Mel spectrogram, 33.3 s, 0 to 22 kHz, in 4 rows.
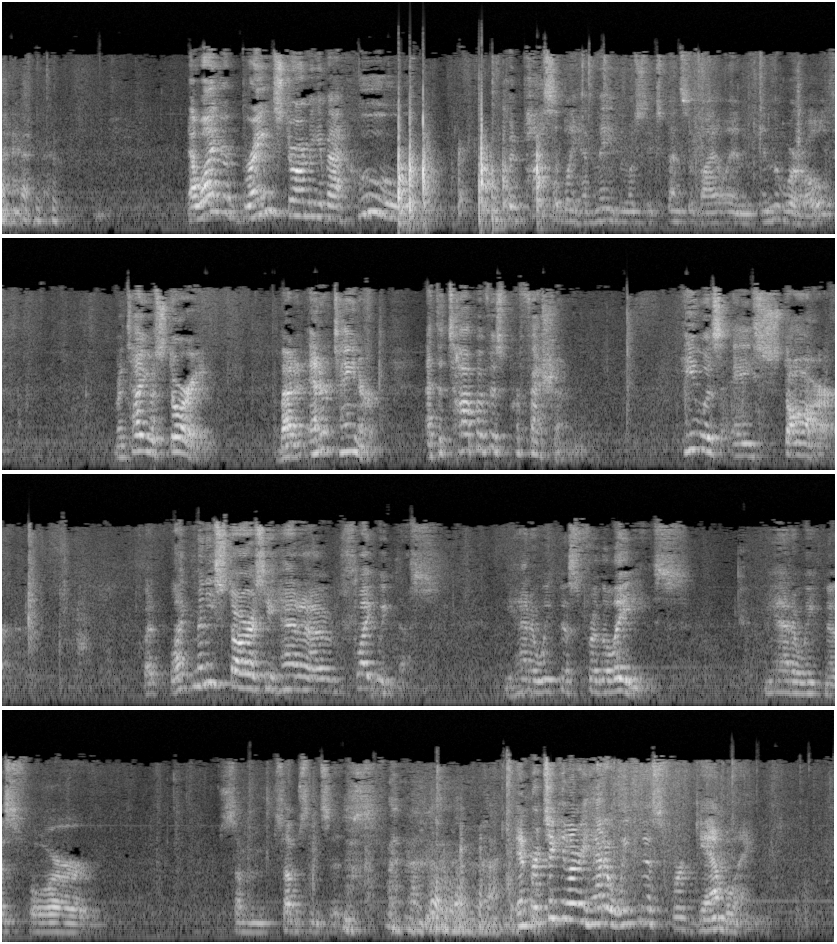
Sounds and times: Speech: 0:01.9 - 0:04.1, 0:05.0 - 0:08.5, 0:09.5 - 0:14.2, 0:15.2 - 0:16.9, 0:18.1 - 0:23.6, 0:24.3 - 0:26.1, 0:27.2 - 0:28.8, 0:29.9 - 0:32.7.

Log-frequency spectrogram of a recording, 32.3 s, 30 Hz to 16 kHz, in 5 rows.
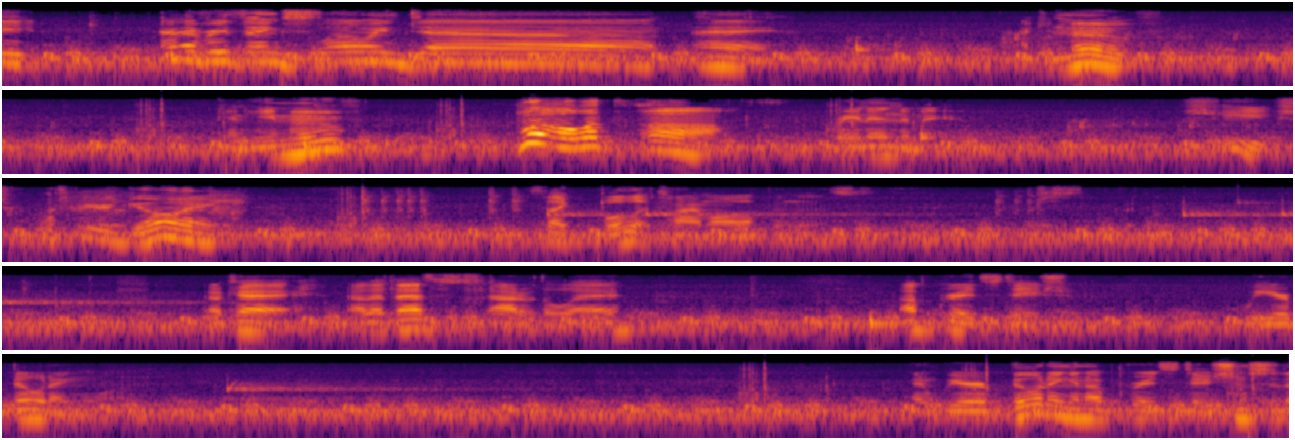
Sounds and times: Speech: 0:00.8 - 0:03.9, 0:05.1 - 0:05.8, 0:07.6 - 0:08.2, 0:09.0 - 0:11.3, 0:12.4 - 0:14.1, 0:15.6 - 0:17.2, 0:20.4 - 0:22.5, 0:23.9 - 0:24.7, 0:25.6 - 0:26.4, 0:30.4 - 0:32.2.

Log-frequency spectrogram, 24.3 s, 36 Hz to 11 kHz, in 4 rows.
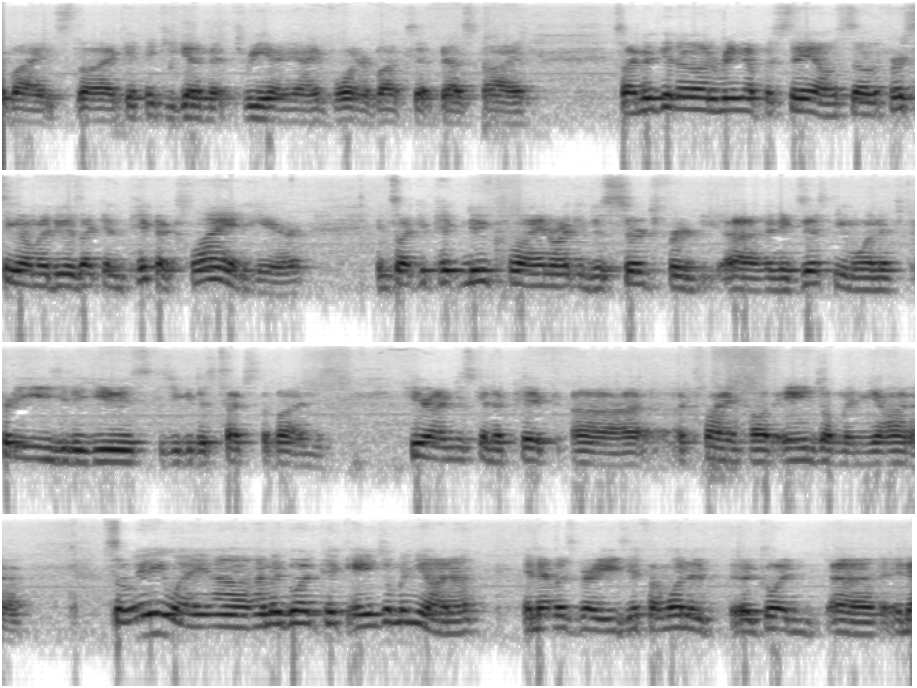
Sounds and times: Speech: 0:00.0 - 0:24.3.

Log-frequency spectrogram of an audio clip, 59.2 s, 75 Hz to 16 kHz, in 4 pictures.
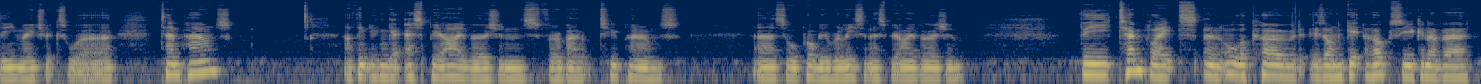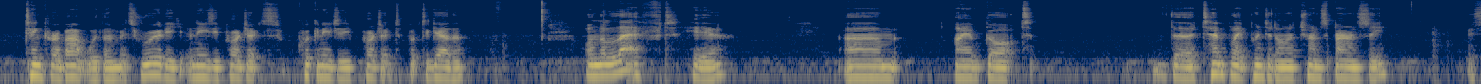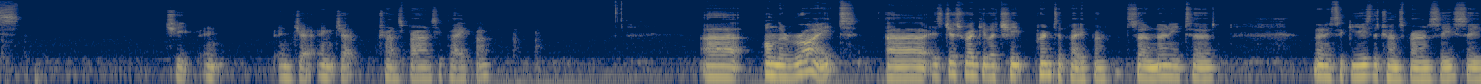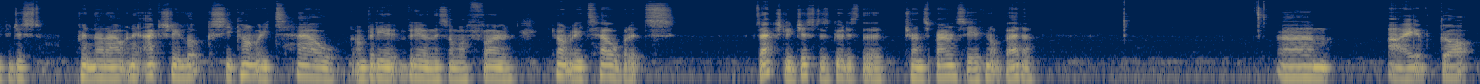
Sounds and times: Speech: 0:00.0 - 0:02.4, 0:03.4 - 0:06.8, 0:07.5 - 0:09.7, 0:10.8 - 0:19.5, 0:20.6 - 0:22.2, 0:23.2 - 0:25.2, 0:26.3 - 0:28.8, 0:29.5 - 0:30.0, 0:31.3 - 0:34.6, 0:36.6 - 0:41.9, 0:42.7 - 0:51.3, 0:52.0 - 0:54.9, 0:57.0 - 0:59.2.

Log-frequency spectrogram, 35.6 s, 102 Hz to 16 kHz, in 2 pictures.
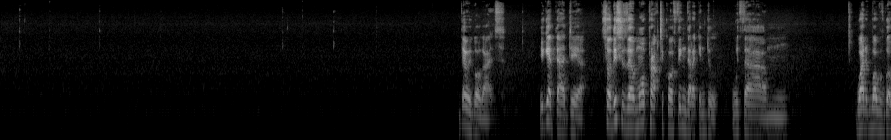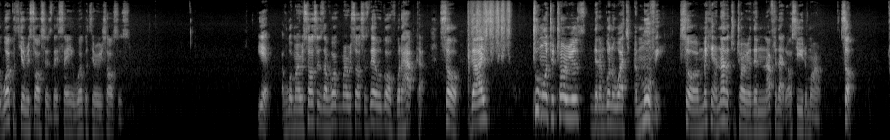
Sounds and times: Clicking: 0:00.3 - 0:01.1, 0:01.9 - 0:02.8, 0:05.6 - 0:06.8, 0:10.3 - 0:10.6, 0:20.7 - 0:21.8, 0:22.7 - 0:22.9.

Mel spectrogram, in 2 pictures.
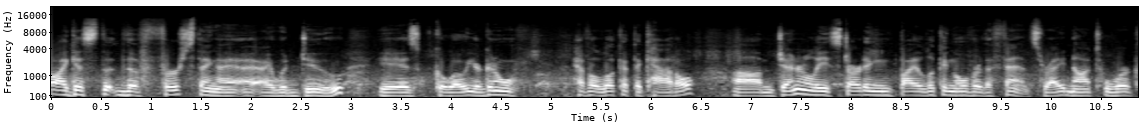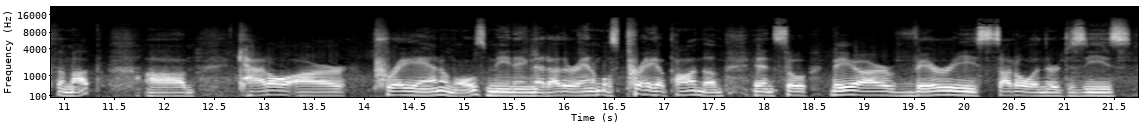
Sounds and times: Speech: 0:00.0 - 0:21.7.

